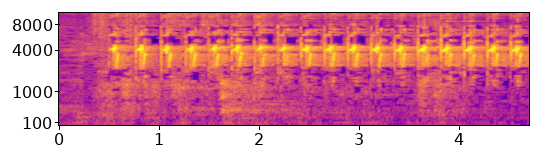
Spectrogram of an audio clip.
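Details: Ciwah recording meant for training other birds: after a brief quiet start, bright high chirped notes repeat in an even rhythm, roughly two every second, about seventeen in all, over soft background rustle.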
